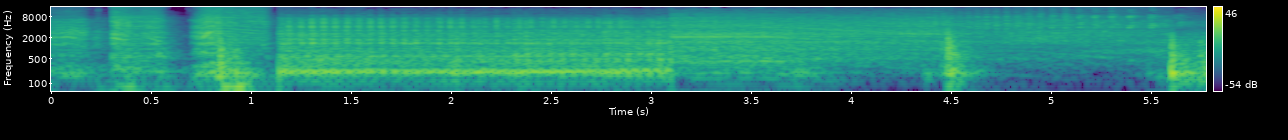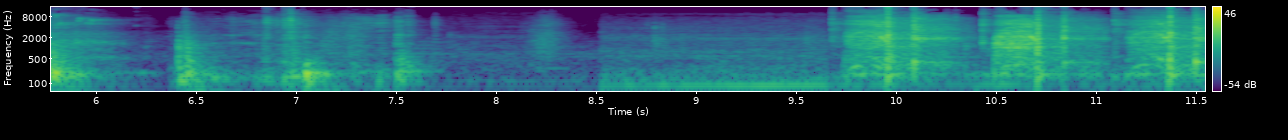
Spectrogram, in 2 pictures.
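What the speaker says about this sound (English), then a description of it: "We're gonna do a little, we'll jigsaw that out." A jigsaw cuts through plywood in a loud, buzzing run of a few seconds. Short bursts of handling noise follow, then quiet, then more cutting and clatter near the end.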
